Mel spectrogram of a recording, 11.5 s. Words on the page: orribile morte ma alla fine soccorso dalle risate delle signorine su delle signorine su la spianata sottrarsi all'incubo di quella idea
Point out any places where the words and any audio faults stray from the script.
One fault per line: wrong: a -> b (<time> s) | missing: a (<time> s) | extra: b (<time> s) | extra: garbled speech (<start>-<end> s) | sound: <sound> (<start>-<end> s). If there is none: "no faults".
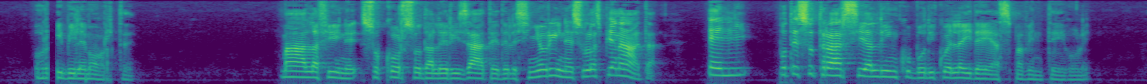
sound: dropout (0.5-0.6 s)
wrong: delle signorine su la spianata -> la spianata egli poté (5.9 s)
